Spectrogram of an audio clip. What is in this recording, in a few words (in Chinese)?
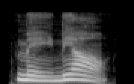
"美妙", Chinese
